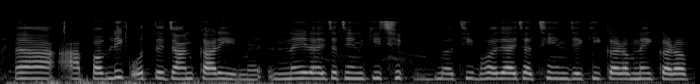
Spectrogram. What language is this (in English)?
Maithili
